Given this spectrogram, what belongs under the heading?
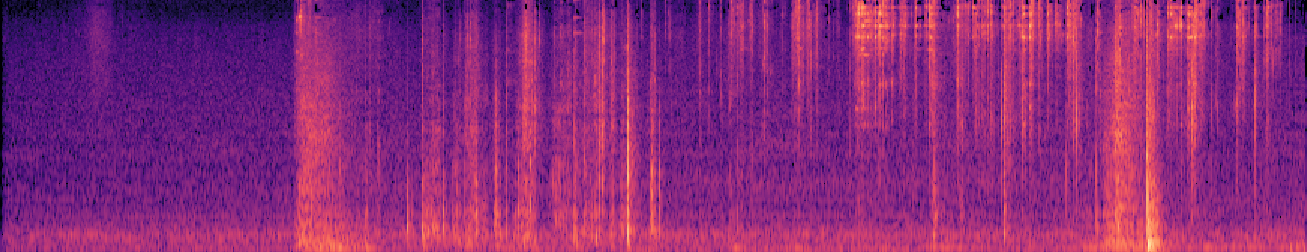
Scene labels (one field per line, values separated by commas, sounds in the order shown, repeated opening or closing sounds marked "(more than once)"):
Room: bedroom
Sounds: wardrobe or drawer (more than once), keys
